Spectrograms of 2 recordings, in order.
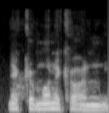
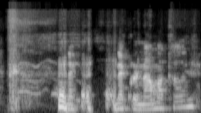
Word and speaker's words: Necronomicon: be reaching through our Necromonicon, or I always pronounce that wrong. Necronomicon? Necromonicon.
